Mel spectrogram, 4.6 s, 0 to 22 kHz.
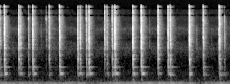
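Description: Long nails quickly tap the side wall of a tall 500 ml aluminum drink can lying on a wooden table. About 19 bright, dry ticks of hollow thin metal, each dying away almost at once, centered around 2.5 kHz with a faint low hum underneath.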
